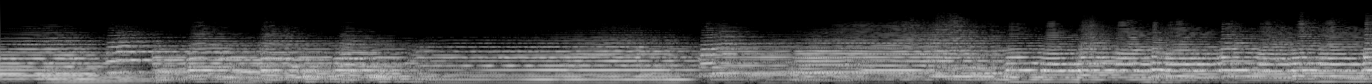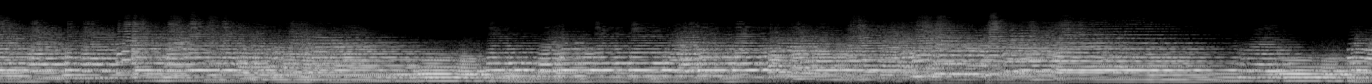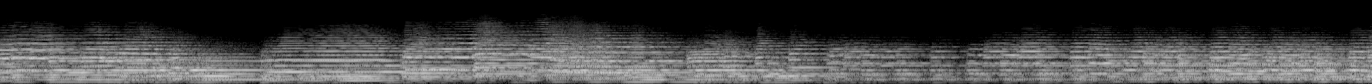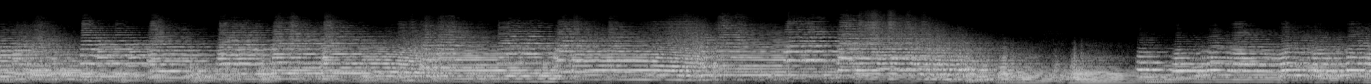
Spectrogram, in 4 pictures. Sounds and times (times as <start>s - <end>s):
Brass instrument: 0.0s - 54.8s.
